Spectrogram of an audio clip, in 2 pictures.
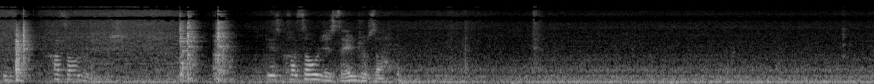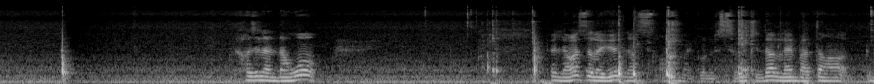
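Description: A middle-aged woman talks calmly and close by.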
